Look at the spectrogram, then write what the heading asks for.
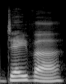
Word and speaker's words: Deva: So just the concept that these beings of light, as Deva, thank you for correcting my pronunciation, as Deva represents beings of light in Sanskrit, light is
